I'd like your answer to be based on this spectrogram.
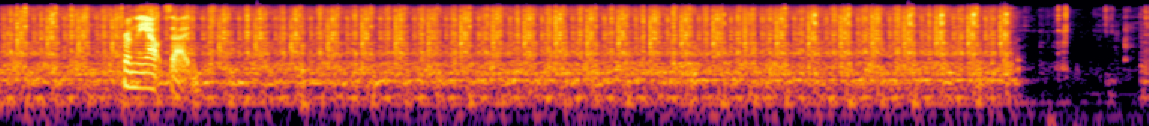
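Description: A sewing machine stitches a fabric pocket in a steady, continuous whir that runs for about ten seconds, then stops, with brief speech near the start.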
